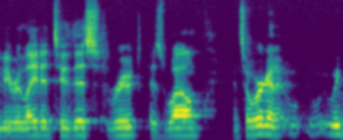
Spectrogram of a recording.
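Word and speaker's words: rho: Now, I am not very good at rolling my R's. If you are, go to town on this one. You can roll your R's. The Greeks will roll their R's, but you can either just say Ra or Ra, or you can say Ra.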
